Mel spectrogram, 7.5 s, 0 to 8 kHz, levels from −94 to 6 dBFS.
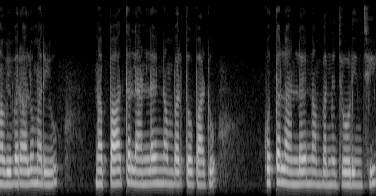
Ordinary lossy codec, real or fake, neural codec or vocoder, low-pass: none; real; none; 7.2 kHz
